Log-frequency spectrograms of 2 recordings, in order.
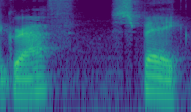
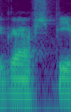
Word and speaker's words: Graf Spee: submerged mounts it's the graph spake class I finally said it right the graphs pay I've been calling this the Graf Spee for a while but gosh Bay finally pronunciation corrected at last thank you for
